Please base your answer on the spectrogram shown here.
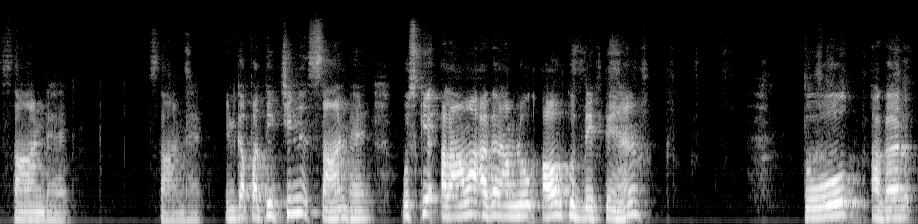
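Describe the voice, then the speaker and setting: Male exam teacher, high-pitched, repetitive question-and-answer drilling in a lecture style. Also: darkish tone, dull audio. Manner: repetitive, asks questions and answers them himself. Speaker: history teacher for exam preparation. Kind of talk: classroom lecture drilling facts for exams.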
